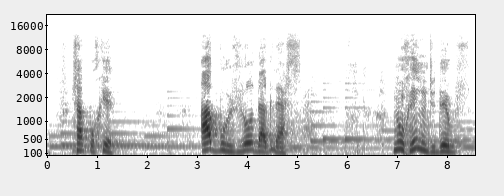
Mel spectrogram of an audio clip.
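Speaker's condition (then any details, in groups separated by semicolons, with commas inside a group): Cerebral palsy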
